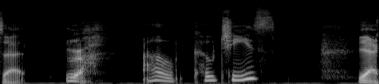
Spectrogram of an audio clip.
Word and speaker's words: Cochise: So it's how do you pronounce that? Oh, Cochise? Yeah, Cochise.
